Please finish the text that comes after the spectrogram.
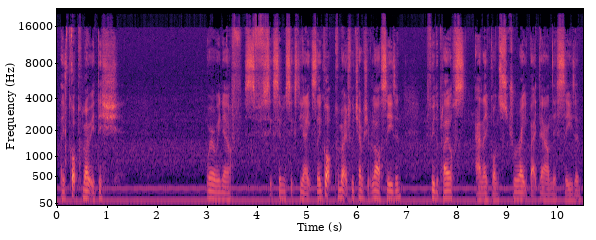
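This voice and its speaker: A man talks his way through a game save in a loose, thinking-aloud ramble, his voice sitting fairly low and mellow. A faint hum runs underneath from the laptop beside his desk mic. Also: fairly even intonation, normal speed, rough recording. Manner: rambling, thinking aloud with many fillers and restarts. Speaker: gaming channel host. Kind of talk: casual let's-play commentary.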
